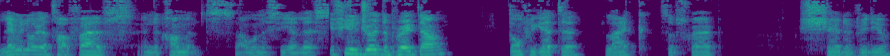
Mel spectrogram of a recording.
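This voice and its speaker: Ordinary pitch variation and a moderate pace mark this somewhat breathy voice. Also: man, medium pitch for a man. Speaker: music youtuber. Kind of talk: album ranking monologue.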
